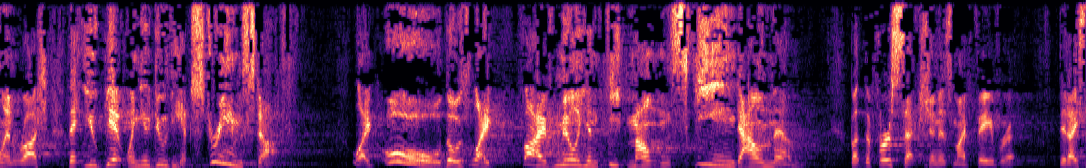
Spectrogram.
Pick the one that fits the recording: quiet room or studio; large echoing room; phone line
large echoing room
